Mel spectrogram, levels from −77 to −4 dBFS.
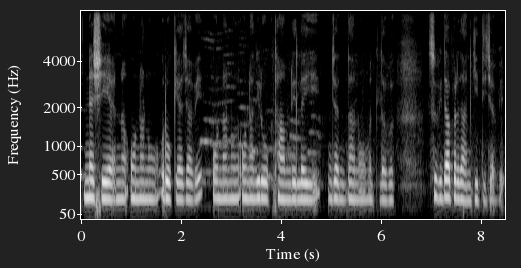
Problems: continuous background conversations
